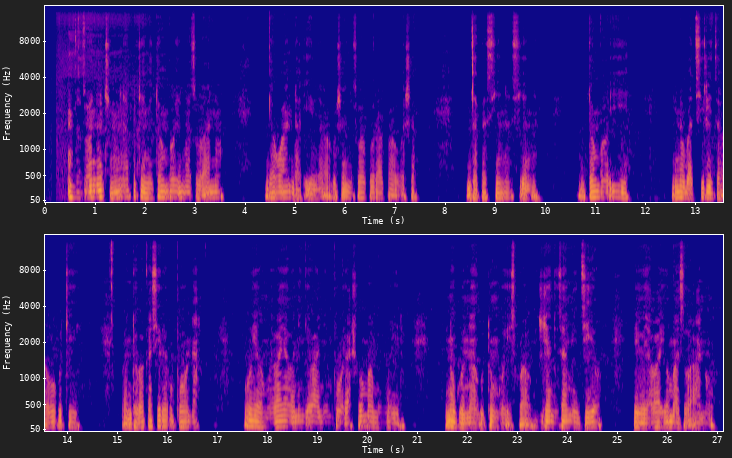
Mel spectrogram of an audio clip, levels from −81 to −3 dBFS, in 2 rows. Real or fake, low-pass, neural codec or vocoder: fake; 14.4 kHz; vocoder, 44.1 kHz, 128 mel bands every 256 samples, BigVGAN v2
